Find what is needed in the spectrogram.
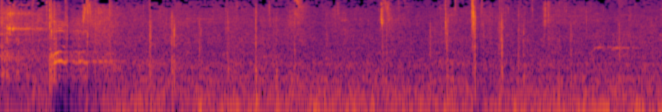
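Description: A tennis serve struck, then a short shouted fault call on the first serve. After that, a tennis ball bounces several times on the hard court over a low crowd murmur.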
